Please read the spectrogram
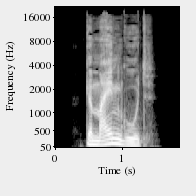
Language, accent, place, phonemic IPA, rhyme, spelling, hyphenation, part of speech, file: German, Germany, Berlin, /ɡəˈmaɪ̯nˌɡuːt/, -uːt, Gemeingut, Ge‧mein‧gut, noun, De-Gemeingut.ogg
- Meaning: common good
